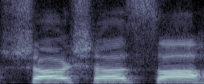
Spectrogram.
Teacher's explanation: ये ऐसे व्यंजन है जिनका उच्चारण करते समय वायु का जिह्वा से संघर्ष होगा, और इसी संघर्ष के परिणाम स्वरूप उष्मा उत्पन्न होती है। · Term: ऊष्मा, उष्म व्यंजन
